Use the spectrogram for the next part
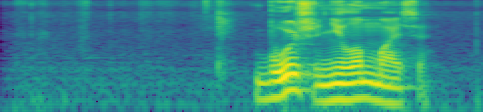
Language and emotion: Russian, angry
